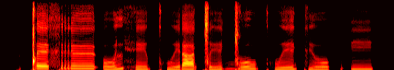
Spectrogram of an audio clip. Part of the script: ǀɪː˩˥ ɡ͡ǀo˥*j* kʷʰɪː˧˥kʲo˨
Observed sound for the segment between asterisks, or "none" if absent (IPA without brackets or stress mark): w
